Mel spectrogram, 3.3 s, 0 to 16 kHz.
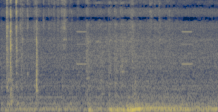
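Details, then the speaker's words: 2004 Nissan Maxima after crank-no-start/hard-start repair (connector reinstalled, codes cleared), repeat restart: brief crank, fires almost at once, settles into a low smooth idle rumble; healthy quick start, no more hard start. "Here it one start right there. No more hard start. 1, 2, 3, boom, the car start."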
